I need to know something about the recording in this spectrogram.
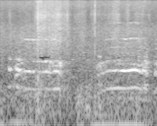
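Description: A chicken clucking in two drawn-out calls, the second, near the end, the louder.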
